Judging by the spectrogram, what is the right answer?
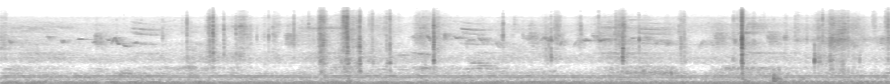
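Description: Small clicks and light metallic ticks of a battery cable and terminal bolt being handled and fitted to the negative post of a generator's starter battery, with a couple of sharper clicks near the end. Birds chirp faintly behind it over a steady low hum.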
